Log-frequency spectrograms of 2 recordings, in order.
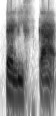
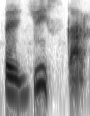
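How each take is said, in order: First: The double L is said as an L. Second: The double L is said as a Y. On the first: The speaker calls it wrong. "I read it pellizcar" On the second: The speaker calls it right. "instead of pellizcar"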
